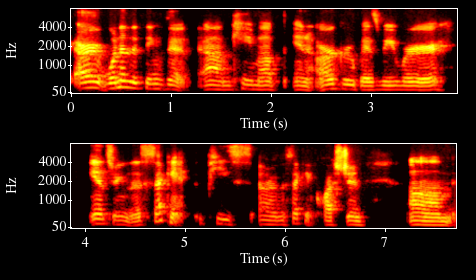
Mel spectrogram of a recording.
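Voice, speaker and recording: Participant: outspoken woman, mid voice, muffled call audio. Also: low voice. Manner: outspoken, animated. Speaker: workshop participant. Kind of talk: online workshop discussion.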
